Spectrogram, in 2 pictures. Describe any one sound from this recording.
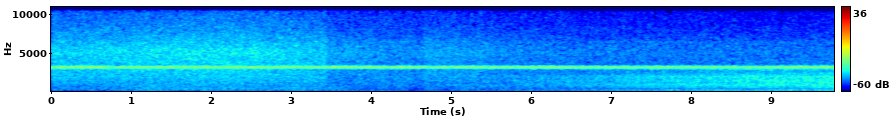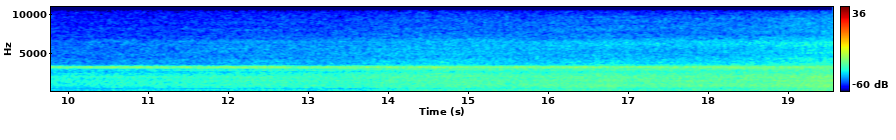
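A train rumbles in the distance, growing steadily louder as it approaches.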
